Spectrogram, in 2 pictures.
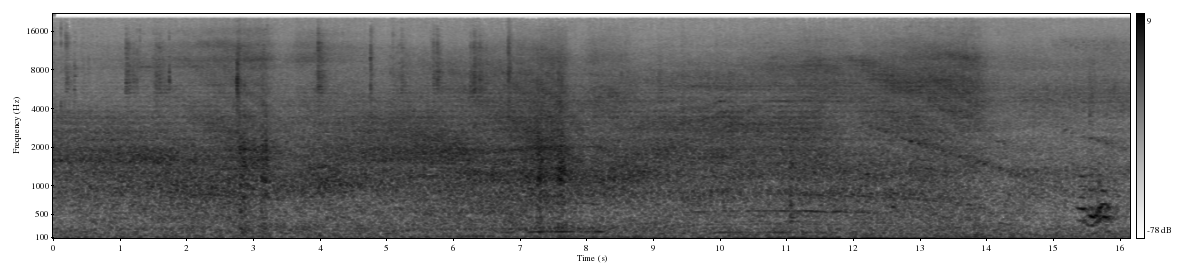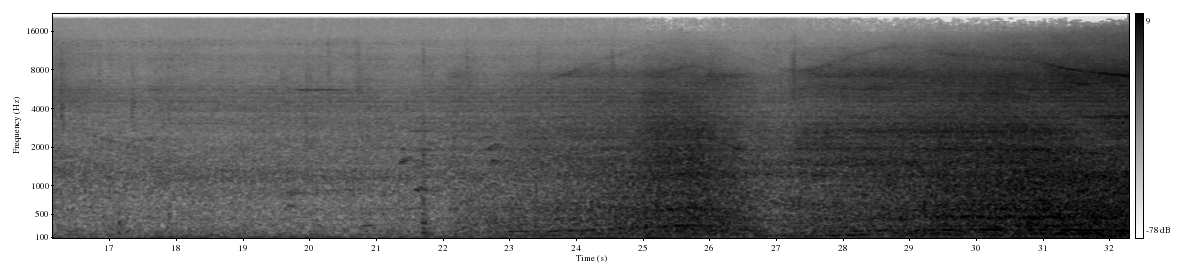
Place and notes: Bridlington, UK - Bridlington ... downtown ... soundscape ...
Bridlington soundscape ... traffic ... arcade ... voices ... two road sweepers push their carts by ... bird calls ... herring gull ... pied wagtail ... open lavalier mics clipped to hat ...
